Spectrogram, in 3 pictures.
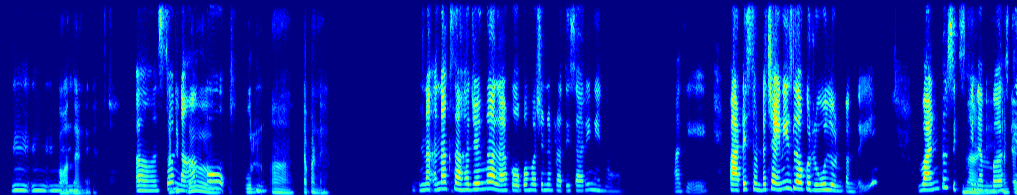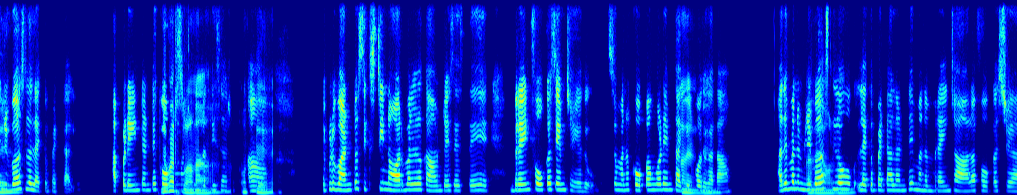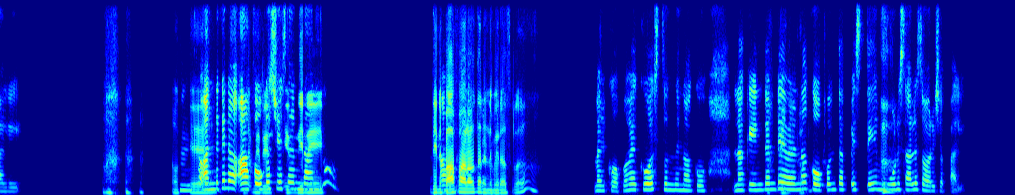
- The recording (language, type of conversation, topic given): Telugu, podcast, మీ భావాలను మీరు సాధారణంగా ఎలా వ్యక్తపరుస్తారు?
- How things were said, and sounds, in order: in English: "సో"; in English: "స్కూల్"; in English: "రూల్"; in English: "వన్ టూ సిక్స్టీ నంబర్స్‌ని రివర్స్‌లో"; in English: "రివర్స్‌లోనా"; in English: "వన్ టూ సిక్స్టీ నార్మల్‌గా కౌంట్"; in English: "బ్రైన్ ఫోకస్"; in English: "సో"; in English: "రివర్స్‌లో"; in English: "బ్రైన్"; in English: "ఫోకస్"; chuckle; in English: "ఫోకస్"; in English: "ఫాలో"; giggle; other noise; in English: "సారీ"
